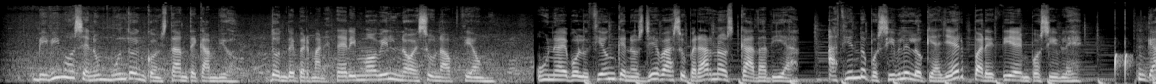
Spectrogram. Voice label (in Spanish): espana, espanol-espana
